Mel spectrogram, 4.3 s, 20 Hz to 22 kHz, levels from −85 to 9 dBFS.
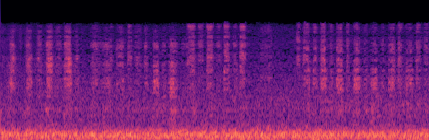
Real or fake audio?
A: real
